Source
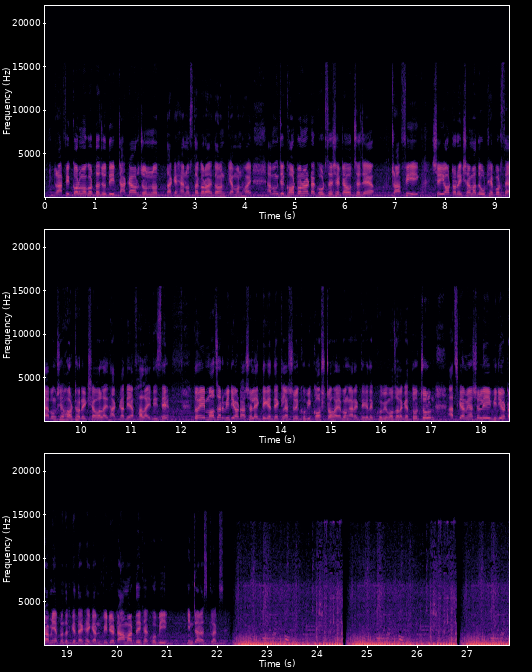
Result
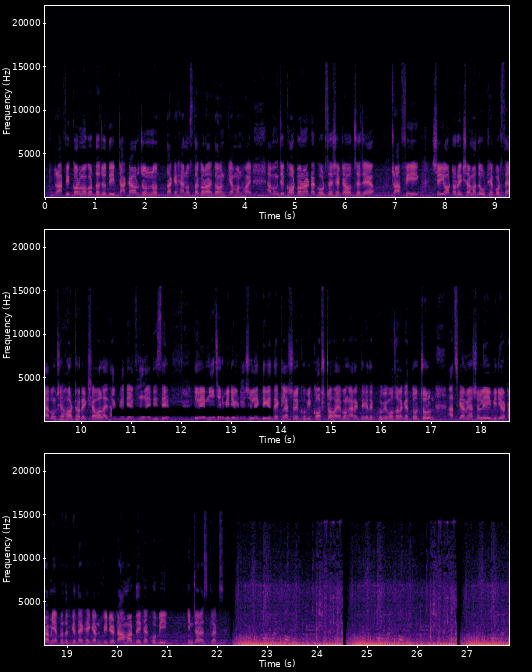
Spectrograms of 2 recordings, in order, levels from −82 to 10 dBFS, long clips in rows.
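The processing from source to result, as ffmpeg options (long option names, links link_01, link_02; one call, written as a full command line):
ffmpeg -i in.wav -filter_complex "[0:a]asettb=1/sr,asplit=3[link_01][link_02][link_03];[link_01]atrim=end=10.604[link_04];[link_02]atrim=start=10.6:end=13.83,asetpts=PTS-STARTPTS,afade=type=in:duration=0.004:curve=qsin,afade=type=out:start_time=3.226:duration=0.004:curve=qsin,asuperstop=centerf=950:order=20:qfactor=0.72[link_05];[link_03]atrim=start=13.826[link_06];[link_04][link_05]acrossfade=duration=0.004:curve1=hsin:curve2=qsin[link_07];[link_07][link_06]acrossfade=duration=0.004:curve1=qsin:curve2=hsin,asettb=1/sr,asplit=3[link_08][link_09][link_10];[link_08]atrim=end=19.294[link_11];[link_09]atrim=start=19.29:end=19.92,asetpts=PTS-STARTPTS,afade=type=in:duration=0.004:curve=qsin,afade=type=out:start_time=0.626:duration=0.004:curve=qsin,acrossover=split=4100[link_12][link_13];[link_13]acompressor=threshold=-53dB:ratio=4:attack=1:release=60[link_14];[link_12][link_14]amix=inputs=2:normalize=0[link_15];[link_10]atrim=start=19.916[link_16];[link_11][link_15]acrossfade=duration=0.004:curve1=hsin:curve2=qsin[link_17];[link_17][link_16]acrossfade=duration=0.004:curve1=qsin:curve2=hsin" out.wav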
